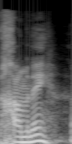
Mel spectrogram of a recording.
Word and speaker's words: Khamenei: Men jeg kan faktisk uttale det også, så jeg må skryte av Khamenei. Altså, den Og du kan si her? – Ja, det som egentlig ganske lik skarring, har jeg funnet ut.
